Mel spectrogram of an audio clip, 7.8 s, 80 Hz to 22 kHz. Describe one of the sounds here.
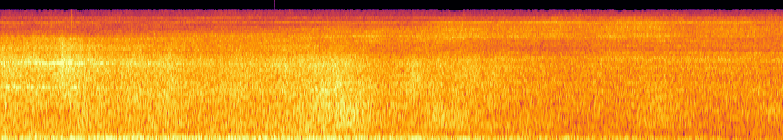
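A Boeing 737 jet airliner roars at takeoff thrust along a runway and lifts off.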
